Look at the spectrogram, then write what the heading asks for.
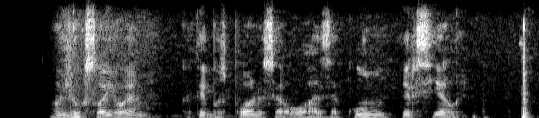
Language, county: Lithuanian, Klaipėda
